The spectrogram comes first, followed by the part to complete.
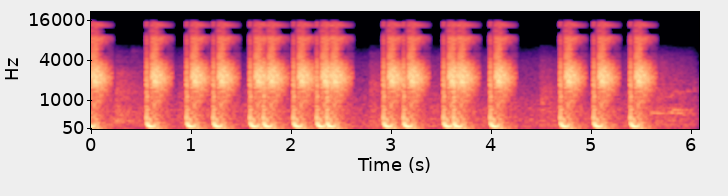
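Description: A rapid flurry of fight-scene hits, like punches and kicks: about two or three hard whacks a second, each with a dull thud under it.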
